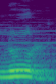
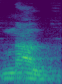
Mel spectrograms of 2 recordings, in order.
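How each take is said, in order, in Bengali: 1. এই স্বরধ্বনিটি একটি গোলাকার 'oo' উচ্চারণ। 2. এই স্বরধ্বনিটি একটি খোলা 'uh' উচ্চারণ। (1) "এটা আমরা নরমাল উচ্চারণ করতাম কি বলতো?" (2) "কিন্তু এটার উচ্চারণ কি হবে বলতো?"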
